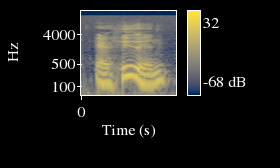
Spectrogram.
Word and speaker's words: erhöhen: In the word erhöhen, meaning heighten, spelled E-R-H-O-umlaut-H-E-N, the second H is mute for most speakers outside of Switzerland.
